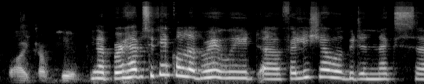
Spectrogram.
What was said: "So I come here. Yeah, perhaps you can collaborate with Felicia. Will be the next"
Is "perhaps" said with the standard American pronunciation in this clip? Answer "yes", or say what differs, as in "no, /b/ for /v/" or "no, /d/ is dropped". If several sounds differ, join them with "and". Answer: yes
